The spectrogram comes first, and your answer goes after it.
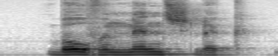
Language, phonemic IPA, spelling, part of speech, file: Dutch, /ˌboː.və(n)ˈmɛn.sə.lək/, bovenmenselijk, adjective, Nl-bovenmenselijk.ogg
- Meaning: superhuman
